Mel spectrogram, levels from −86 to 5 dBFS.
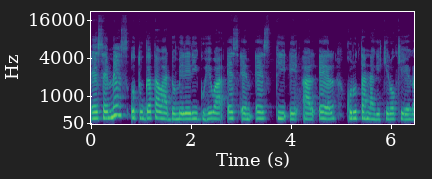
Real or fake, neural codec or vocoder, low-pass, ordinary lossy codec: fake; vocoder, 44.1 kHz, 128 mel bands, Pupu-Vocoder; 19.8 kHz; none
